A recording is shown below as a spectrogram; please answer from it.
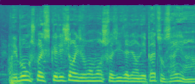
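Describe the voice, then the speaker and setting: A man is heard over noticeable background noise. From Maine-et-Loire, western France. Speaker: retired tenant of shared housing. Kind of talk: documentary interview. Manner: halting, repeats words.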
